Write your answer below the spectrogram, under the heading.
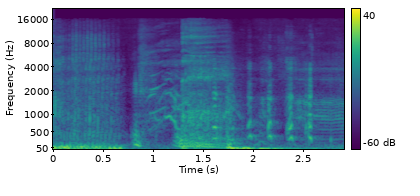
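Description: A voice imitates a horse's whinny, a loud, wavering neigh with rising and falling pitch, followed by a few short vocal bursts and chatter.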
